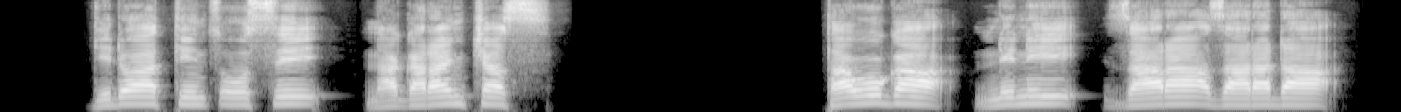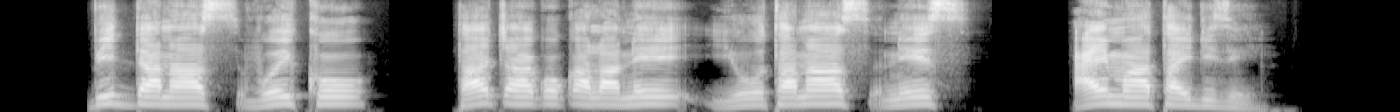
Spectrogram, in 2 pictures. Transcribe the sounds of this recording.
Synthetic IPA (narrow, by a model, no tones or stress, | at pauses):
ɡɪd̪ɔɐt̪ːiːnt͡sʼo̞ːsːɪ | nɐɡɐɾɐnt͡ʃːɐs | t̪ɐwɔɡanɛnɪzaːɾɐzaːɾɐd̪ɐ | bɪd̪ːɐnaːswɔjkːɔ | t̪ɐt͡ʃʼaːkʼɔkʼɐlɐnɛjo̞ːt̪ɐnaːsneːs | ʔɐjmaːt̪ɐjd̪ɪzḛ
